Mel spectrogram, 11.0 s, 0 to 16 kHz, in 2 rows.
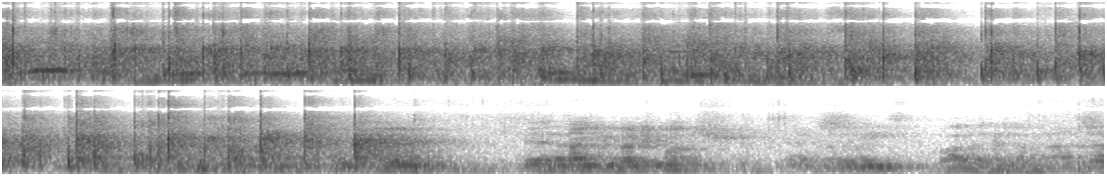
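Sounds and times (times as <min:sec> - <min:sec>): people clapping: 0:00.0 - 0:07.8.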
